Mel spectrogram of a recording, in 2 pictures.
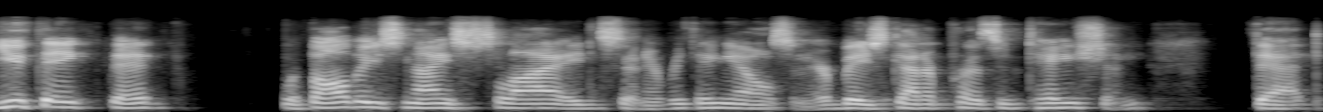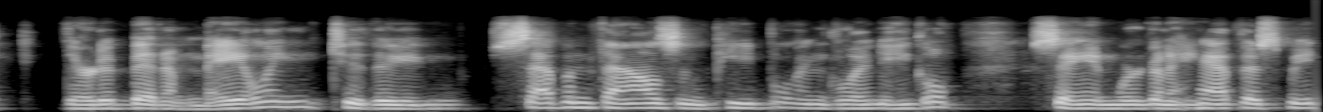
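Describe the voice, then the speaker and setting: Here is a man with an ordinary speaking voice, pitched fairly high and moving at a moderate pace. The background is quiet. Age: 60s. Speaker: local resident. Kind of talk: public comment. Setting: public meeting in a church.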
